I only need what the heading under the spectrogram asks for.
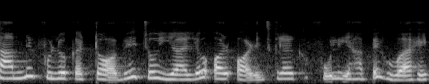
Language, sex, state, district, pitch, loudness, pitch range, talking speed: Hindi, female, Bihar, Katihar, 260 Hz, -16 LUFS, 230-285 Hz, 225 wpm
